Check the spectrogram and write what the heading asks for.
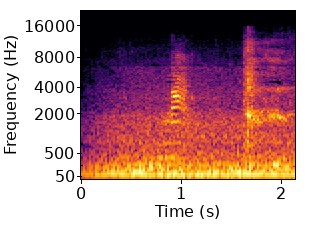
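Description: A black-and-white domestic cat meowing twice, two short high-pitched meows, about a second in and near the end, over a low steady background hum.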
